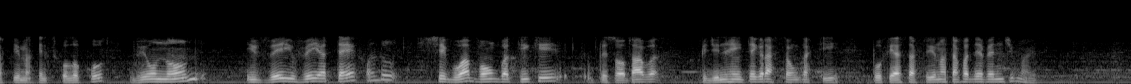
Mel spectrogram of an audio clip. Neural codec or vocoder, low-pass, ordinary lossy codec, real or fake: codec, 16 kHz in and 24 kHz out, 1 kbps, XY-Tokenizer; 3.6 kHz; none; fake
